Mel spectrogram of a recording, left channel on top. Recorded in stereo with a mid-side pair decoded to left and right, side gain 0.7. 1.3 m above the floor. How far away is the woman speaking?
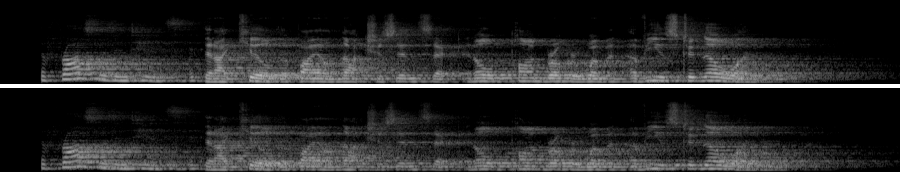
About 0.8 m.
